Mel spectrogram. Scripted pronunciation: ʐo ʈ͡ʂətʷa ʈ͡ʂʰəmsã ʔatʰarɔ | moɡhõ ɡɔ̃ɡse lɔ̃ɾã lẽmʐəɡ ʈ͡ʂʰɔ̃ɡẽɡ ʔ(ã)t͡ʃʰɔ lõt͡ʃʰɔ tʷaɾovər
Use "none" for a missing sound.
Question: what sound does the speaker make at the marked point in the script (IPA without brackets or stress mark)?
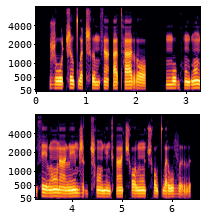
ã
